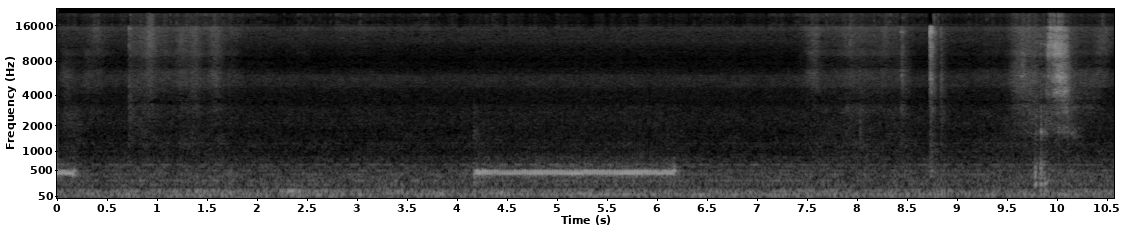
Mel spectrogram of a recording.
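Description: An outgoing office phone call to a cell phone rings back in the handset, a long steady tone bursting out once in the middle, set among faint clicks and low background hum, with no talking.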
